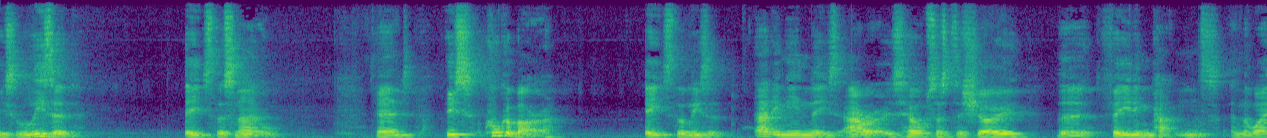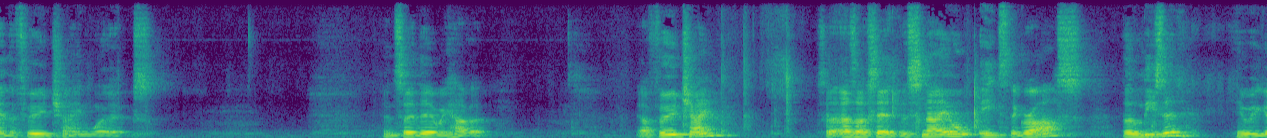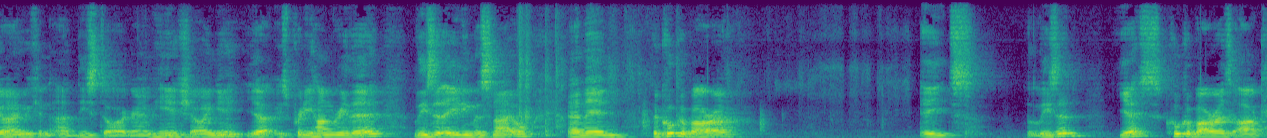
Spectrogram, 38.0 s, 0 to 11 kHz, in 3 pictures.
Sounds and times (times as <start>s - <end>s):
Speech: 0.0s - 0.9s, 1.8s - 2.9s, 3.8s - 5.7s, 6.4s - 14.3s, 16.5s - 17.7s, 19.0s - 20.1s, 20.8s - 32.9s, 34.5s - 38.0s
Inside, small room: 0.0s - 38.0s.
